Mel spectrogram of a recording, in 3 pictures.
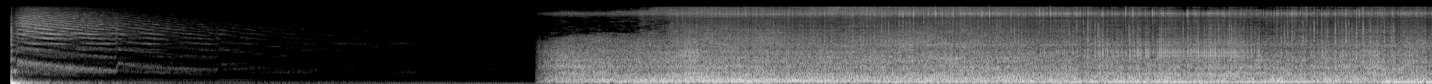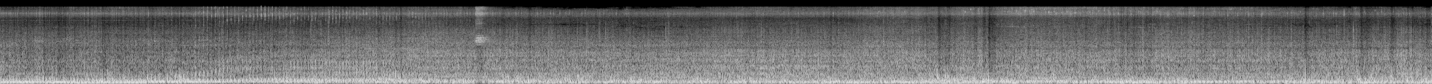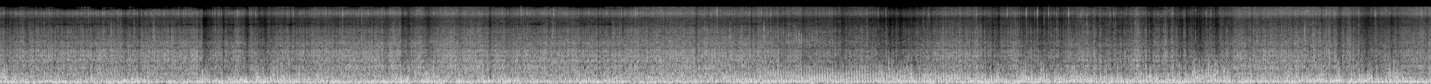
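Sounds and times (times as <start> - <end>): motorcycle engine running: 5.4 - 42.9
road noise rush: 5.4 - 42.9.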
